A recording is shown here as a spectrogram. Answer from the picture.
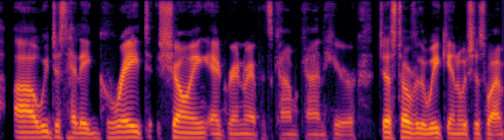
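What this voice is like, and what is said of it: Raspy voice. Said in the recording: “my voice is so raspy”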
